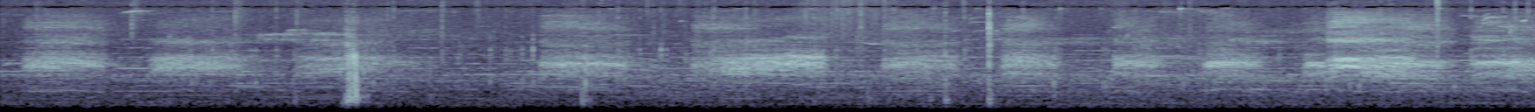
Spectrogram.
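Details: Harsh cawing of rooks at Pulford, Chester, by St Mary's church: repeated hoarse caws in quick succession from several birds, some overlapping, with occasional sharp knocks and faint outdoor ambience.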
